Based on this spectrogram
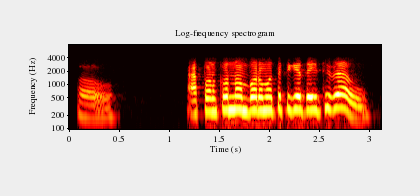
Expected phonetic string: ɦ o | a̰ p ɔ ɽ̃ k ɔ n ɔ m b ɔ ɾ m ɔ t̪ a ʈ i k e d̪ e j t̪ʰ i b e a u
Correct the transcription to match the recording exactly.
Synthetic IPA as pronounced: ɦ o | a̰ p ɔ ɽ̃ k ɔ n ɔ m b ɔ ɾ m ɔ t̪ e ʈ i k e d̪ e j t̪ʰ i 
